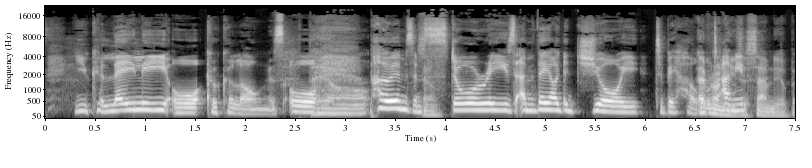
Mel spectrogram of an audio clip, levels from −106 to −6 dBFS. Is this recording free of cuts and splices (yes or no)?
no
